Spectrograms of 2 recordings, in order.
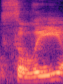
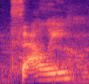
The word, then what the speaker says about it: Salee: Salee? I've heard it all. So it's spelled with 2 E's. I've actually been called Sale. Sale? Like garage sale, and I'm like, dude, there's 2 E's on the end of this name.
